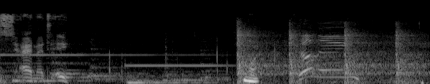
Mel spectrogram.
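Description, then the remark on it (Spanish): A couple of heavy, hollow knocks on a wooden castle door ring out, followed by a faint thud, with soft background murmur and tones underneath. “pican a la puerta, a la puerta de este castillo.”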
